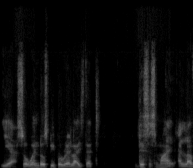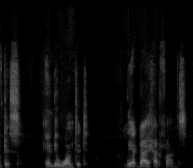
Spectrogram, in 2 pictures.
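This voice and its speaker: A man being interviewed as a musician, talking in a measured, reflective way with many "you know" asides. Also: lowish voice, warm tone. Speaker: musician guest. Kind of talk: interview conversation.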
